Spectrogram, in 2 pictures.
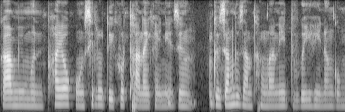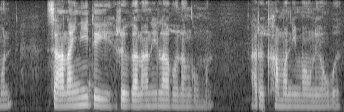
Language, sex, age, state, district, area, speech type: Bodo, male, 60+, Assam, Kokrajhar, urban, spontaneous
